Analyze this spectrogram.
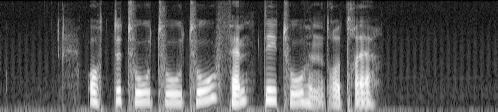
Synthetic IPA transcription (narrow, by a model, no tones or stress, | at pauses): ʔɔt̪ət̪ʰuːt̪ʰuːt̪ʰuːfɛmt̪ɪt̪ʰuːhʉnd̪ʁəoːt̪ʰʁḛː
